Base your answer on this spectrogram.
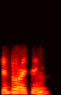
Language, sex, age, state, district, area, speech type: Bodo, male, 18-30, Assam, Kokrajhar, urban, conversation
